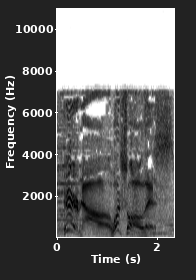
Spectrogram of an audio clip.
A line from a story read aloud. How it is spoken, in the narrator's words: bellowed a voice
